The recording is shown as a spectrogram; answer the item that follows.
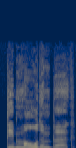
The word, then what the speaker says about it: Dimoldenberg: Dimoldenberg.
